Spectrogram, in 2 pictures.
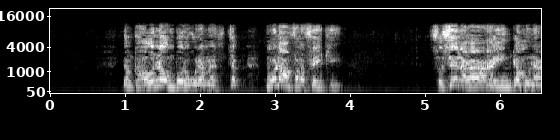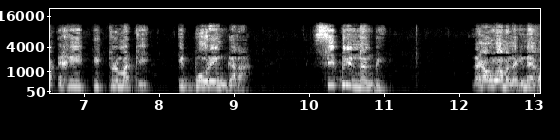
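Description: A middle-aged man speaks with animation into a microphone, close up.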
